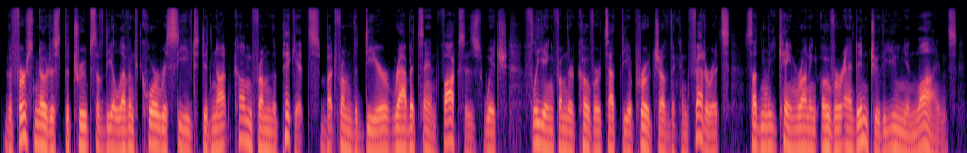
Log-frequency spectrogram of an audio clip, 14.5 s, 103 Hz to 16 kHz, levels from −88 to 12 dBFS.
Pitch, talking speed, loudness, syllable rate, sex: 115 Hz, 180 wpm, -19 LUFS, 4.8 syllables/s, male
